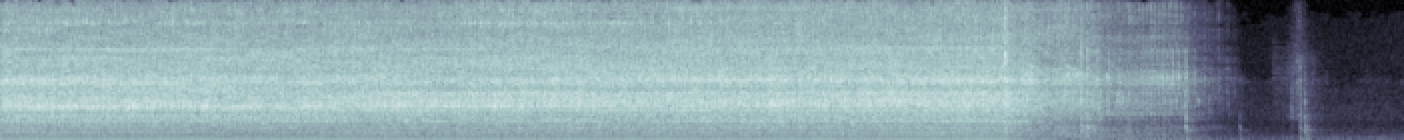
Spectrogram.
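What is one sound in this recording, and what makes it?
A blender motor whirs loudly, then winds down and stops.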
